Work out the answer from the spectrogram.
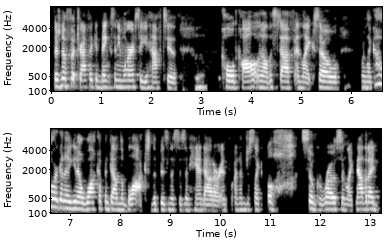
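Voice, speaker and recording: A woman hosting a casual team call, chatty and laughing often, acting out quotes in a higher voice. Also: little pitch movement, a little fast, fairly bright tone. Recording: dull lo-fi call audio.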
